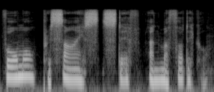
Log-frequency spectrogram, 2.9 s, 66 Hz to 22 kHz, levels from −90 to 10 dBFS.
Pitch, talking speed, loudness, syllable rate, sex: 145 Hz, 105 wpm, -22 LUFS, 4.2 syllables/s, male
